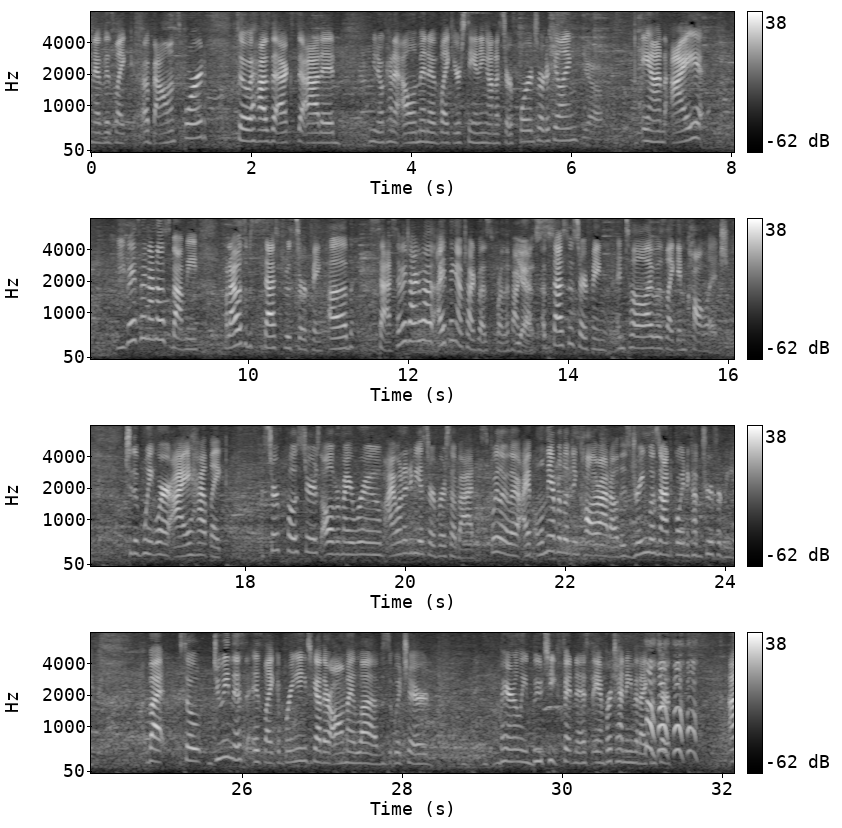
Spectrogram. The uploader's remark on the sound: This week we take our mics out into the wild and podcast from a coffee shop in Downtown Denver. Sit back and enjoy the ambiance.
